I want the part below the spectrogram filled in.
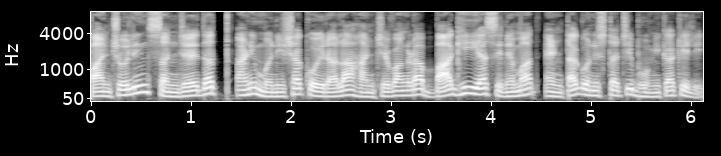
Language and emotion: Goan Konkani, neutral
